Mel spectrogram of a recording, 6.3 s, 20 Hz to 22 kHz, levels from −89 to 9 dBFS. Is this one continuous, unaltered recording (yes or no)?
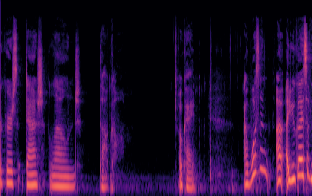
yes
